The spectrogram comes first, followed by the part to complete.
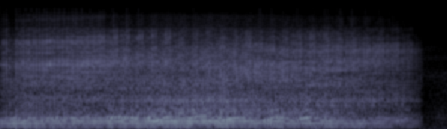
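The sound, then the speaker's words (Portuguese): A large number of motorcycles roar loudly and continuously as they follow the body of MC Kevin, taken from the samba school at nine in the morning, a dense buzzing drone with wavering pitch, cutting off abruptly near the end. No voices are heard. “Às nove da manhã, o corpo foi levado da escola de samba e seguido por um grande número de motocicletas.”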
